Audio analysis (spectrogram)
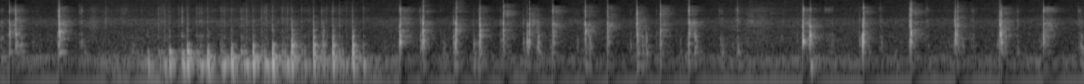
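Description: Fingertips press the hollow bubbles of a square rainbow silicone pop-it toy row by row on a wood-grain table, popping them. Short, sharp pops come in a dense, quick run over a low hum, then continue as evenly spaced single pops that stop almost instantly.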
